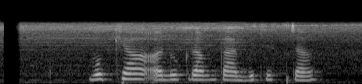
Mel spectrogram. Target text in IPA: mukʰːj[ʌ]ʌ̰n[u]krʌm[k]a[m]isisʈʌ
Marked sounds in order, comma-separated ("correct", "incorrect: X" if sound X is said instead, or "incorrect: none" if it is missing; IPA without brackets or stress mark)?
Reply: correct, correct, correct, incorrect: b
